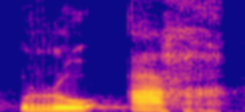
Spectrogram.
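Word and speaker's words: רוּחַ: La palabra nepej es diferente a la palabra ruach, que también se pronuncia ruach con J, porque termina en CH en el hebreo.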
